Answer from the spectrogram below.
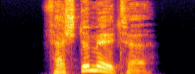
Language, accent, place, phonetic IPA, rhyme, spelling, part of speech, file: German, Germany, Berlin, [fɛɐ̯ˈʃtʏml̩tə], -ʏml̩tə, verstümmelte, adjective / verb, De-verstümmelte.ogg
- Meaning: inflection of verstümmeln: 1. first/third-person singular preterite 2. first/third-person singular subjunctive II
